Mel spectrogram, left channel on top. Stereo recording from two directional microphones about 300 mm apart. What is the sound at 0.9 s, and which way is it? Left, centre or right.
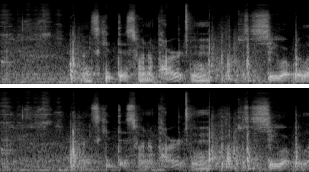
Speech, centre.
